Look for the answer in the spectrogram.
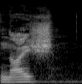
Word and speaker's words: Nagy: It's pronounced Nagy, just saying.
